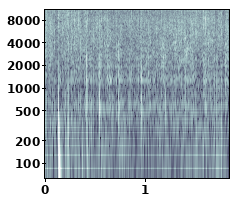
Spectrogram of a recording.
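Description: Garlic and onion sautéing in hot oil in a pan for chicken feet adobo, a steady crackling sizzle with a sharp pop near the start, heard alone at close range.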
